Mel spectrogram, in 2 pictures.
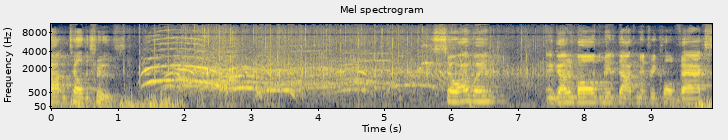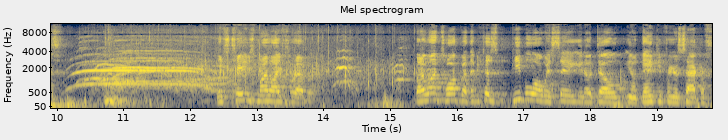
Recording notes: Heal the Divide from San Diego! Recorded this speech from the audience at Humphrey's By The Bay in San Diego, May 29 2023.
